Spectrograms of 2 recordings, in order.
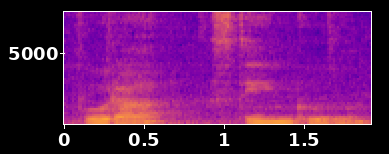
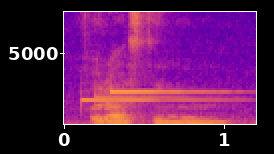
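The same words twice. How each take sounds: First: The word is said slowly. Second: The word is said quickly.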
